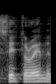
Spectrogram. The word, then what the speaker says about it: Citroën: How's that, Yolande? Citroën? Is that okay? A little French pronunciation of Citroën.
